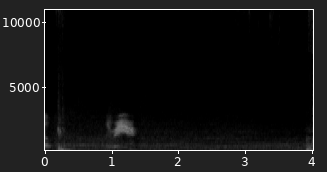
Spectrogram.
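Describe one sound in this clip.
A van's rear door clunks open.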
